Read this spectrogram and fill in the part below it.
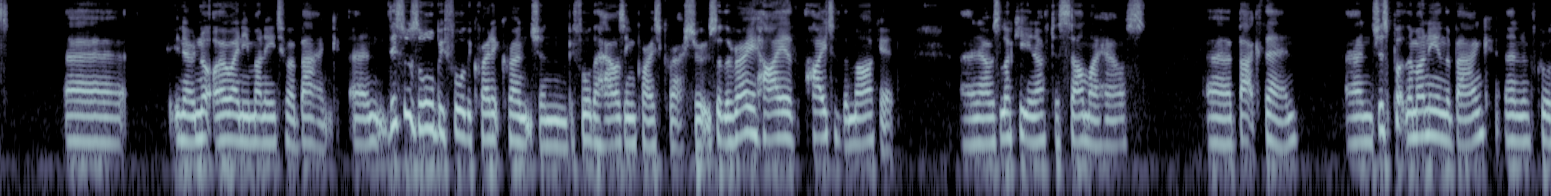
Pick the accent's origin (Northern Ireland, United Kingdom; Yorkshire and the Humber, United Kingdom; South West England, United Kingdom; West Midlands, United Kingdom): Yorkshire and the Humber, United Kingdom; moved away as an adult; also born or lived in Durham; now in London, United Kingdom; I was born in Yorkshire, so that's I guess 200 miles north of London. So I was raised there, and I lived there till I was 18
